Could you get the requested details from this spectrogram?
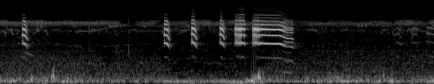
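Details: Angry red-wattled lapwing (Vanellus indicus) giving sharp, strident alarm notes: one piercing call, then a quickening burst of shrill, high-pitched cries, over a faint outdoor hum.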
